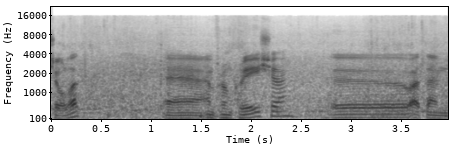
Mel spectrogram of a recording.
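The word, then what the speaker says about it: Čolak: yeah i'm gordon jolok this is how you pronounce my last name so it's not cola it's jollof i'm from croatia but i'm the current world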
